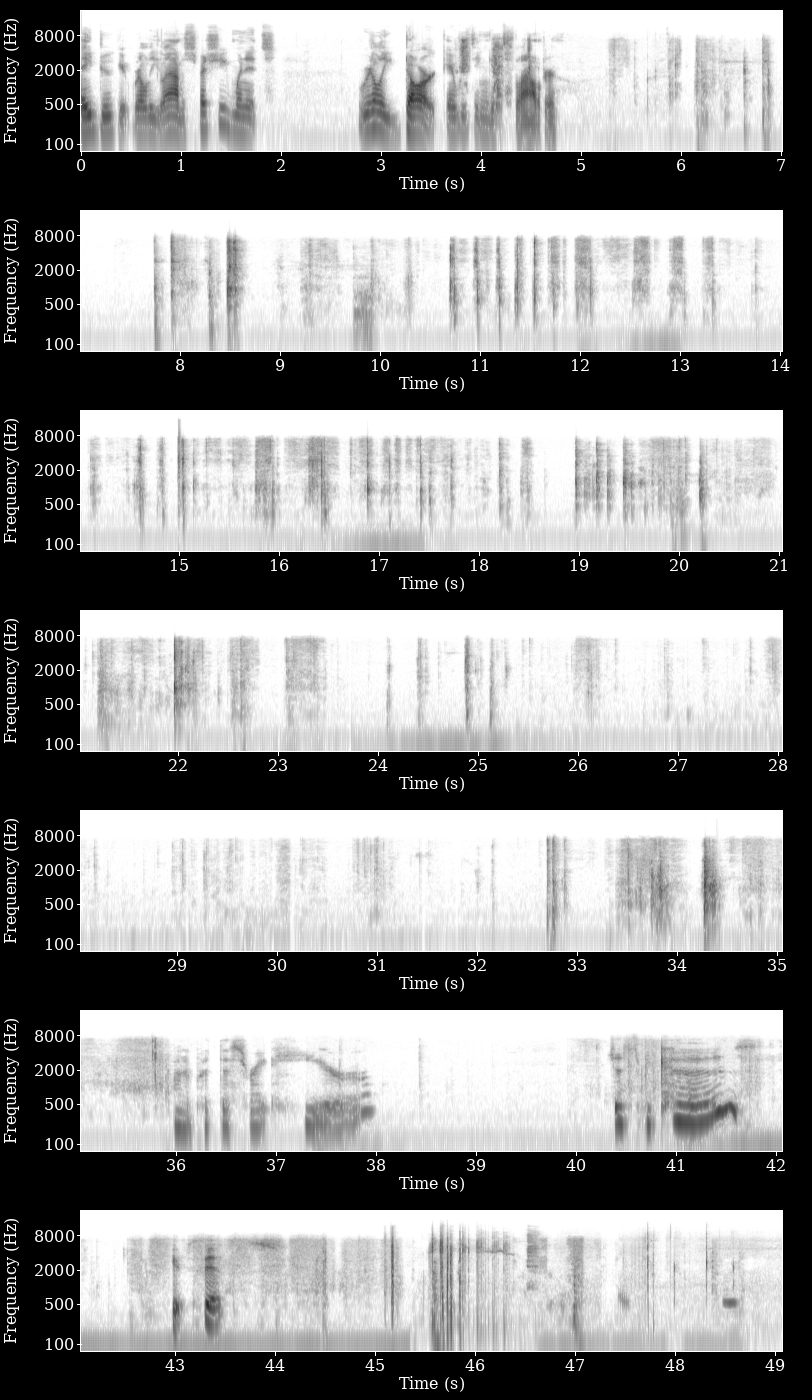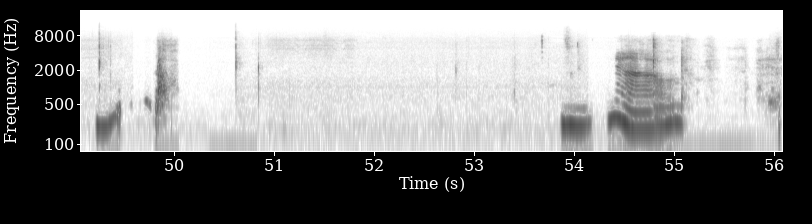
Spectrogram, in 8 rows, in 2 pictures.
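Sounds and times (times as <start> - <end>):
paper rustling and crinkling: 5.2 - 7.0, 7.8 - 23.7, 24.4 - 36.0, 39.9 - 48.5.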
